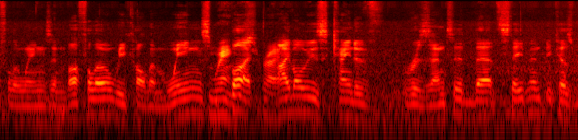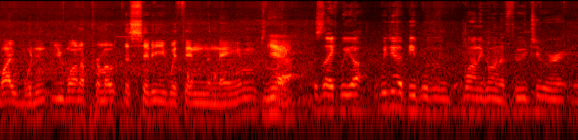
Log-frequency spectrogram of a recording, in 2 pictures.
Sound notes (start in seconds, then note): none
